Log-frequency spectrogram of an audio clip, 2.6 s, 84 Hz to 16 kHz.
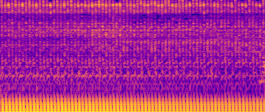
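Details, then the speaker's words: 1.6 HDi diesel after the loose, leaking injector was retightened: a steady, even idle with a rapid low pulse and smooth rhythm, no misses or knocks. "ça c'est un problème de l'injecteur qui été desserrée voulait bien resserré"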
